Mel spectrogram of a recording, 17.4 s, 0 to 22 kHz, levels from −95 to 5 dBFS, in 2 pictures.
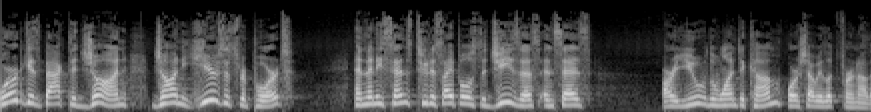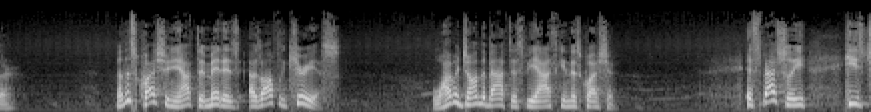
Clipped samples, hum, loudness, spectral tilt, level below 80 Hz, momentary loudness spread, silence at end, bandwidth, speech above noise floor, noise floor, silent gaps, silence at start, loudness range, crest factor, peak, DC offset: under 0.1%; none; -22 LUFS; -4.5 dB/octave; -66 dBFS; 7 LU; 0 s; 15 kHz; 45 dB; -66 dBFS; none; 0 s; 2 LU; 20 dB; -2 dBFS; under 0.1%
